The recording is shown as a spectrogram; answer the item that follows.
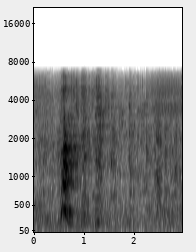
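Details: Lucky, a deaf Great Dane/Catahoula mix, plays with Sophie the St. Bernard and other dogs in his foster home; one sharp bark near the start, then softer yips and play noises among the dogs.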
